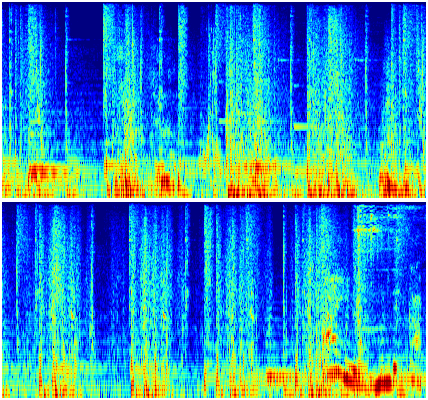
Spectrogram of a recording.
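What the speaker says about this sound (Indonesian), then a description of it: "Satu tembakan, satu nyawa melayang." Gunfire from the hero Beatrix in the Mobile Legends video game, heard as loud, rapid bursts of repeated shots in quick succession, close and dense, with brief game effects sweeping near the end.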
